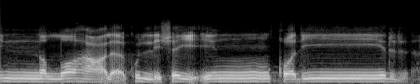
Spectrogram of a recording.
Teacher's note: الراء هي حرف مجهور لأنها ليست من حروف الهمس حرف مجهور يعني لا يجري معها النفس فانتبه لهذا هي ليست حرف مهموس الحروف المهموسة فقط سكت فحثه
